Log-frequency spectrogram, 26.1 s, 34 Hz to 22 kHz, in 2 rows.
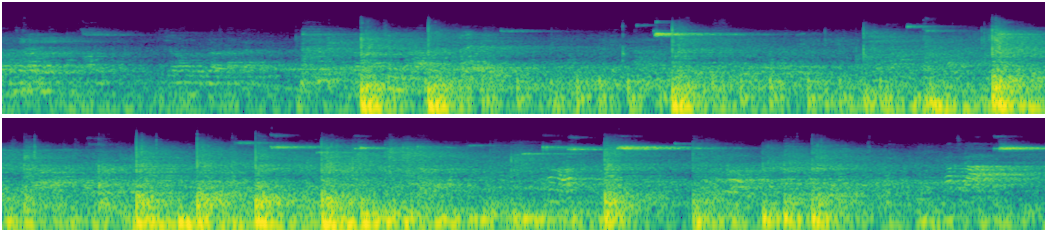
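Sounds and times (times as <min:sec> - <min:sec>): sneakers squeaking on floor: 0:05.3 - 0:13.0, 0:14.2 - 0:23.4, 0:25.4 - 0:26.0.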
